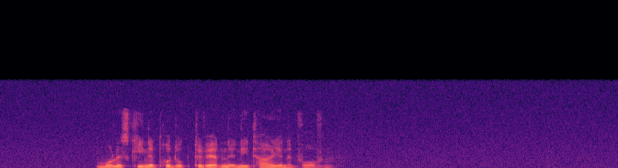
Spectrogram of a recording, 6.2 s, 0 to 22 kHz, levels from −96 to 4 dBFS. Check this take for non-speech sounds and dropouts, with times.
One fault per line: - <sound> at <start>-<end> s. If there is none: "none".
none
